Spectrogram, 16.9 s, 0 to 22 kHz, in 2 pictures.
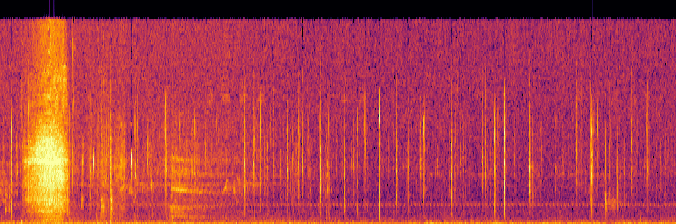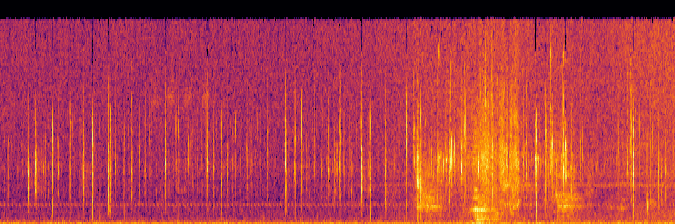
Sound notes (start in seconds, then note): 0.3 inhales sharply; 3.2 fire crackling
